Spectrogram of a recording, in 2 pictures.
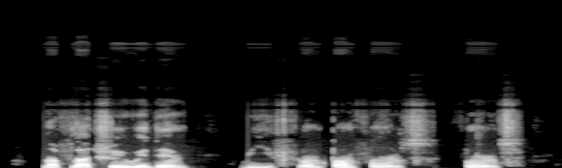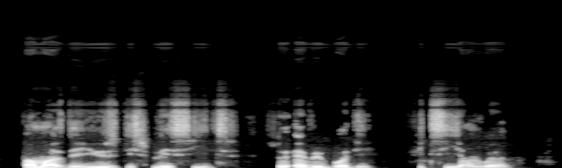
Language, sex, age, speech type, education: Nigerian Pidgin, male, 15-29, spontaneous, tertiary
